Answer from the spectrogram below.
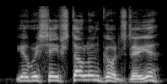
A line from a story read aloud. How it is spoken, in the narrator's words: cried Uriah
